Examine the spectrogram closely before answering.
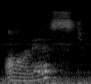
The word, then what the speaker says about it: honest: kind of looks like Han S but it's pronounced honest and missus ridings if you can fit it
